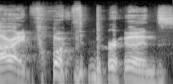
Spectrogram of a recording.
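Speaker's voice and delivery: laughing while talking, cracking up mid-sentence. Trying to announce the team while losing it: laughing while talking. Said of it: "Can't even say it with a straight face".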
